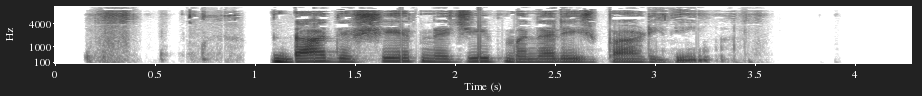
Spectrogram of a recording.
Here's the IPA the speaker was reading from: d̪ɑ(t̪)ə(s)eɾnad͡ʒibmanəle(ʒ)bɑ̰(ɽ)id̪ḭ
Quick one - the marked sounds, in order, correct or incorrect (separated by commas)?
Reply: incorrect, incorrect, correct, correct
